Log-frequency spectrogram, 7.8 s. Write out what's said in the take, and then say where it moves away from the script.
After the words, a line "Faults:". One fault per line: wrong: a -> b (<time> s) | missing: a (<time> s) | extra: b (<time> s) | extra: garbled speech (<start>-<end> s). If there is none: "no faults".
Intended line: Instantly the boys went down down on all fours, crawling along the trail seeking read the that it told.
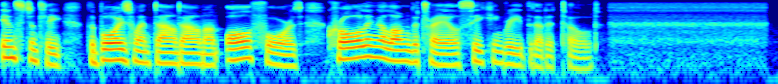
Instantly the boys went down down on all fours, crawling along the trail seeking read the that it told.
Faults:
no faults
